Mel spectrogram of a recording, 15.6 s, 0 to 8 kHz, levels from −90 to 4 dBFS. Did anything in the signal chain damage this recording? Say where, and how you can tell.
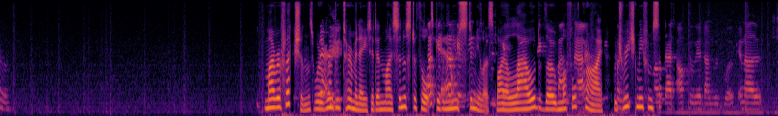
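Yes, the call processing stage is where it happened. From 6.29 to 6.86 s, and again from 8.52 to 13.39 s, the sound drops out in pieces, by up to about 30 dB and about 25 dB. Around 70 ms and two seconds are affected in total. This is likely speech suppressed in double talk, where the echo canceller ducked this talker while the far side spoke. A spectrogram shows vertical gaps slicing the harmonics, and the waveform shows sharp notches in the envelope.

At 9.6 to 9.66 s a faint, brief copy of the sound returns 236 ms late, about 35 dB below the direct signal. The likely cause is echo leak: a loudspeaker-side canceller let some microphone pickup through. On a spectrogram it appears as a weak, delayed ghost of the harmonic pattern, and on the waveform it is a tiny blip.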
